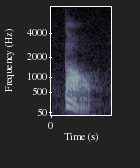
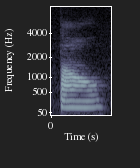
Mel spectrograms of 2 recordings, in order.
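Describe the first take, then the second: First: The pitch falls sharply from high to low. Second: The pitch stays high and level.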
